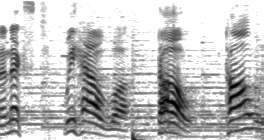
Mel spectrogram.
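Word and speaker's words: ταυ: Tau is pronounced like tough T. Tau. It is like pronounced like T.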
